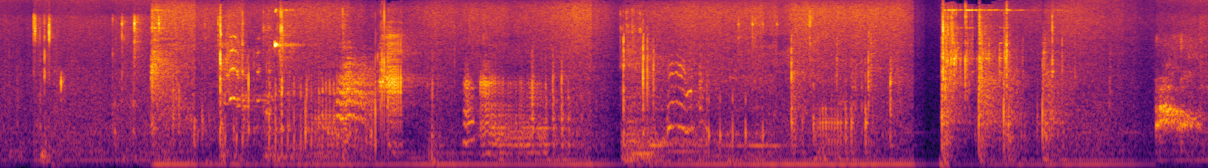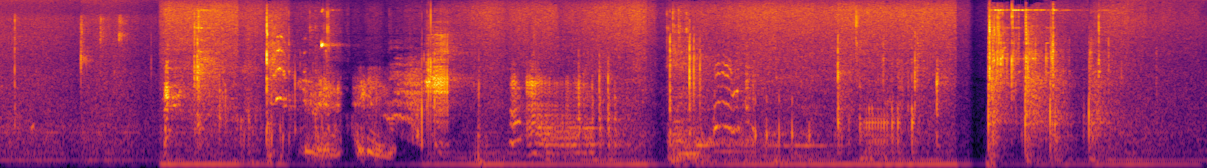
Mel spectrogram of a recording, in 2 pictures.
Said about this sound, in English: Is it the outside of a door, not the door itself, but like a screen door?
